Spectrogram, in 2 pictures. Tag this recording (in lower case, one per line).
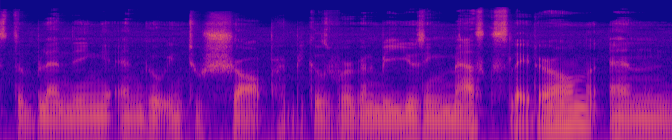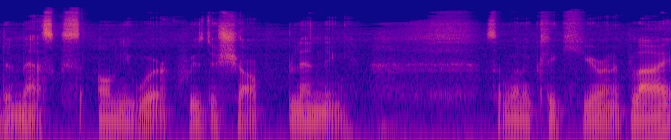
speech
